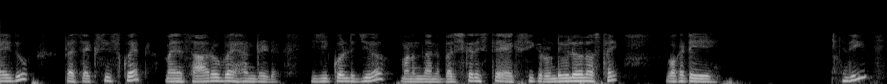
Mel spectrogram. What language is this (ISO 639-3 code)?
tel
